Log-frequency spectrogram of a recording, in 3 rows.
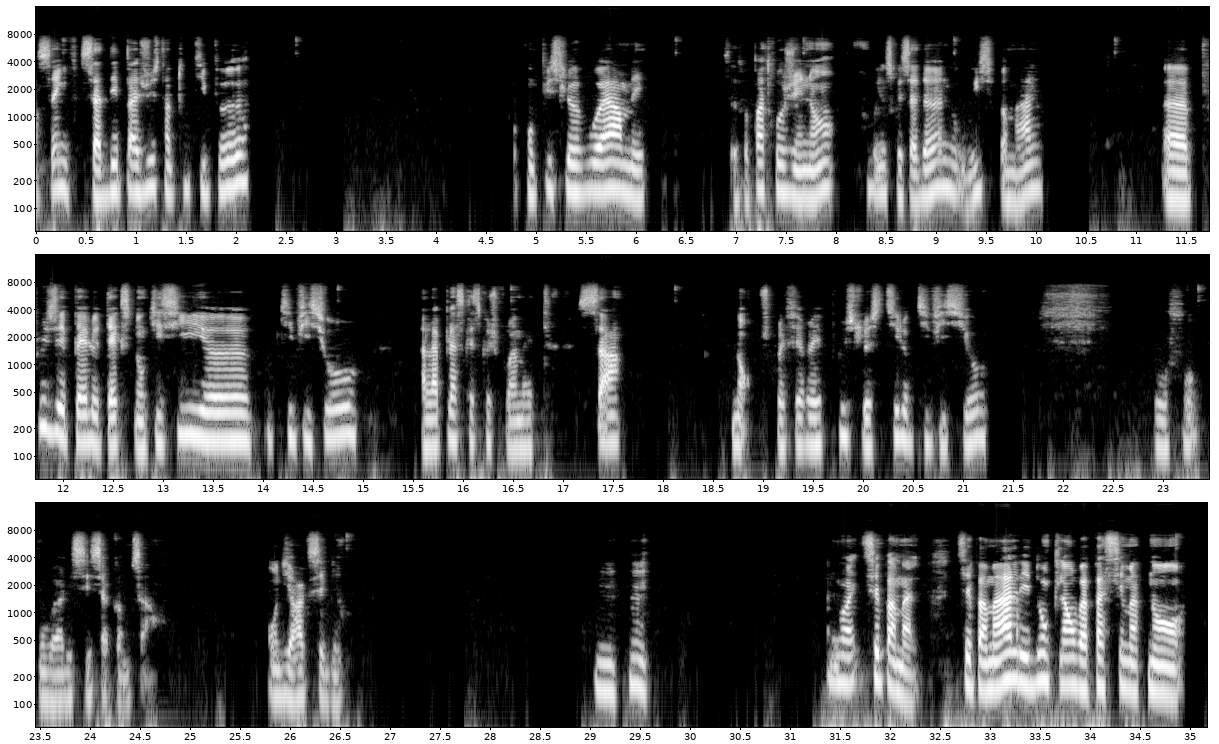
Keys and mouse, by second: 1.8 click, 3.7 click, 7.4 click, 10.2 click, 11.8 click, 14.6 click, 16.4 click, 18.0 click, 23.2 click, 26.5 click, 30.4 click, 34.7 click.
